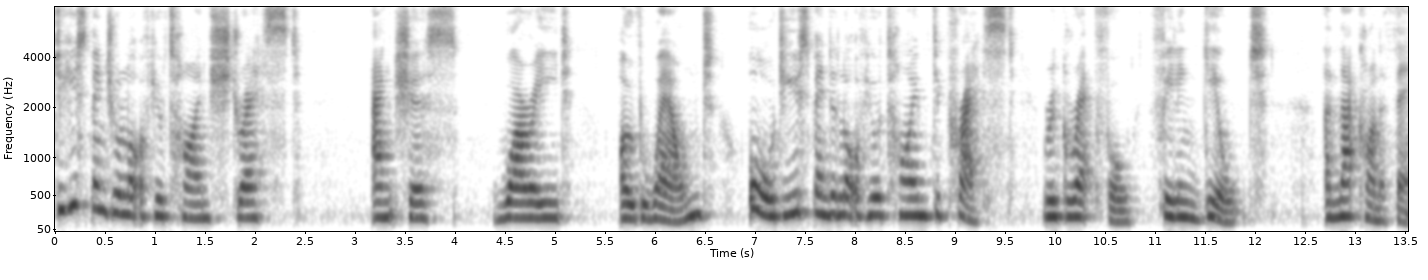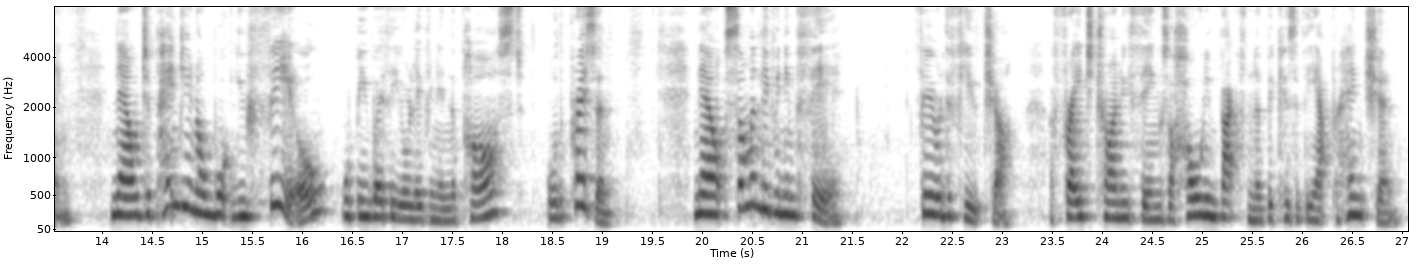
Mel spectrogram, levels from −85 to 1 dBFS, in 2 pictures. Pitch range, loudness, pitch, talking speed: 195-240 Hz, -28 LUFS, 220 Hz, 155 wpm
